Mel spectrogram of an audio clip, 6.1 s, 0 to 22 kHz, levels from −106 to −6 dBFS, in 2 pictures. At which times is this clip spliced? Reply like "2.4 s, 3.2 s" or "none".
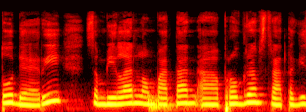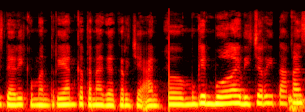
4.7 s

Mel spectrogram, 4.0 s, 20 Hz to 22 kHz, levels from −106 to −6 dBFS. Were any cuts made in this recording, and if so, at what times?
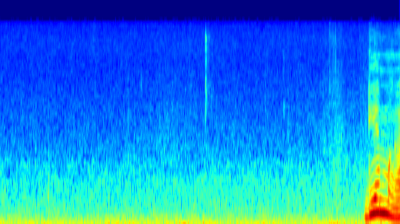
none

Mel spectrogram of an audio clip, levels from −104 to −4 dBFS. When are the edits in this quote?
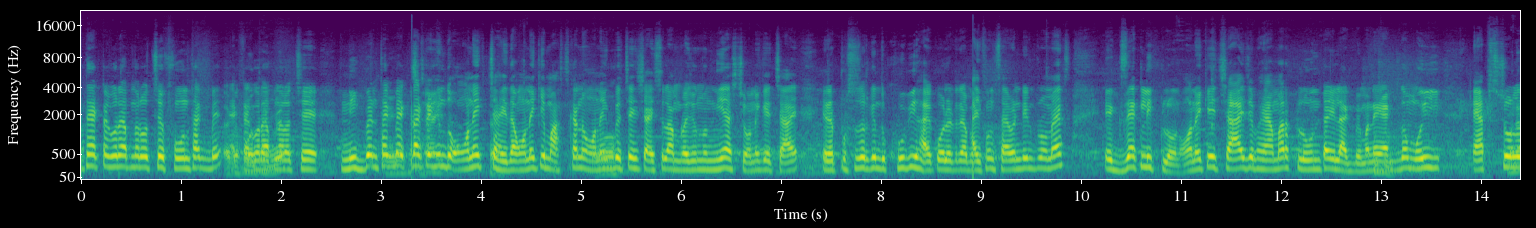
3.3 s, 8.9 s

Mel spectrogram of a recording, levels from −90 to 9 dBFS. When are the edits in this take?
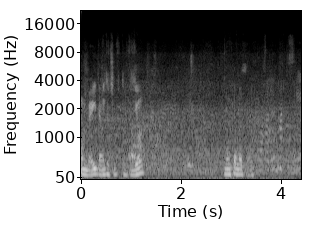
none

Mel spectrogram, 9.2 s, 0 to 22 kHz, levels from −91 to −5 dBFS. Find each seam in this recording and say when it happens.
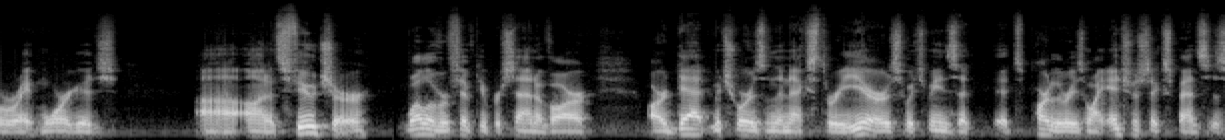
2.9 s

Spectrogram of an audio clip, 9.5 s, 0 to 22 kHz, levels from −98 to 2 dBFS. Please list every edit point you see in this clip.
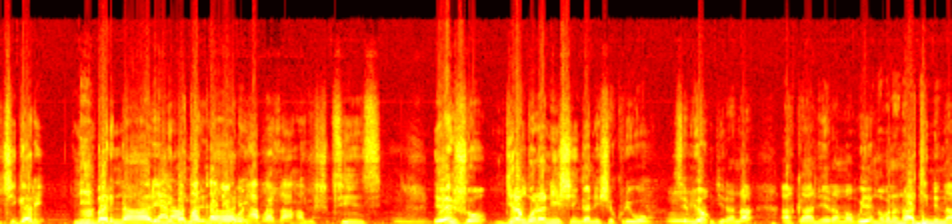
7.2 s

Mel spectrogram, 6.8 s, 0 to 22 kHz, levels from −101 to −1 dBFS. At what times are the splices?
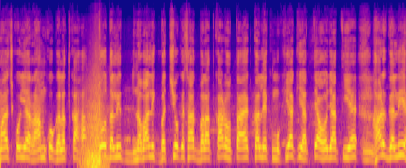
1.5 s

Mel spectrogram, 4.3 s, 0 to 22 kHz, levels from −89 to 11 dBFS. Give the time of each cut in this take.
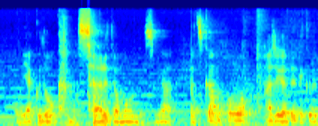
2.6 s

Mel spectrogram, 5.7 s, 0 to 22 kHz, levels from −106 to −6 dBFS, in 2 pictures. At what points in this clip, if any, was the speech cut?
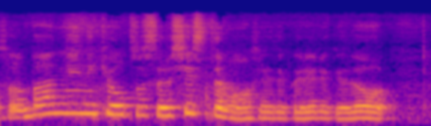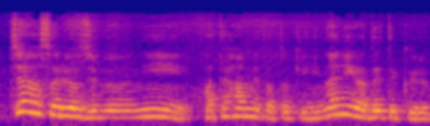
none

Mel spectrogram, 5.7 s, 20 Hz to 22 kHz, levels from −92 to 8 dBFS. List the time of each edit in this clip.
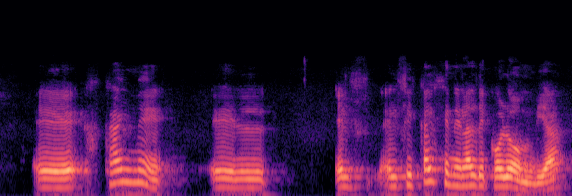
none

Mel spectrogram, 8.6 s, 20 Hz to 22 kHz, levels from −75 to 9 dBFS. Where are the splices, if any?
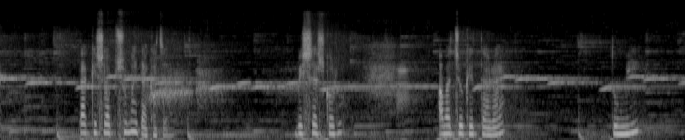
none

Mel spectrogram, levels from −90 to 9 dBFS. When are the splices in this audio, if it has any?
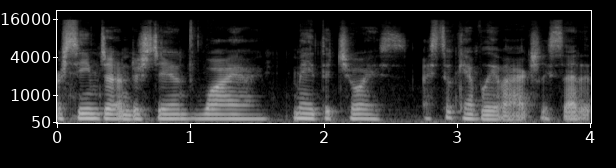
none

